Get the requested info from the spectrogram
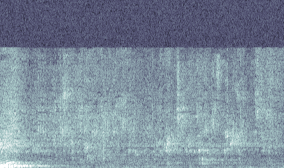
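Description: Faint dripping of a glaze-and-water mix from a soaked microfiber cloth into a bowl.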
